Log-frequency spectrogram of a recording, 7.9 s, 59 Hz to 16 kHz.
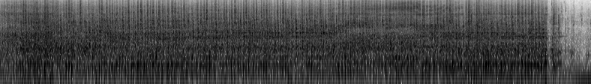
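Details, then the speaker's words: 1981 Evinrude 20 HP outboard, not yet warmed up, timing just past the second mark: rough idle with a fast, uneven tip-tip-tip over the exhaust and vibration; possible exhaust leak suspected, timing to be checked. "You hearing it going tip, tip, tip, tip? Almost sounds like there's a freaking leak, exhaust leak or something."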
